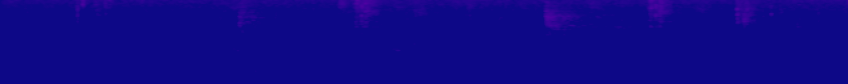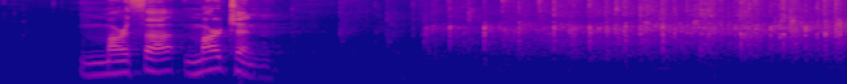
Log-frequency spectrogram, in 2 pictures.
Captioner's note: applause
